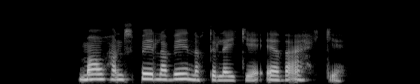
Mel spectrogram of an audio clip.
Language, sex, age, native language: Icelandic, female, 30-39, Icelandic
